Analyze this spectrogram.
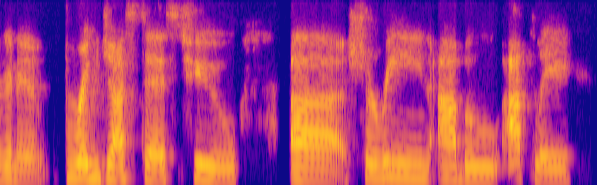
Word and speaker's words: Shireen Abu Akleh: to bring justice to Shireen Abu Akleh, he didn't say her name right, and it sounded like he said Shireen Al Qaeda or something.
